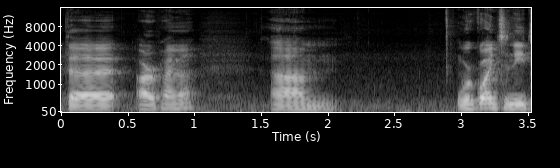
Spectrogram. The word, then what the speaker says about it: Arapaima: really It's Arapaima, not Arampaya.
